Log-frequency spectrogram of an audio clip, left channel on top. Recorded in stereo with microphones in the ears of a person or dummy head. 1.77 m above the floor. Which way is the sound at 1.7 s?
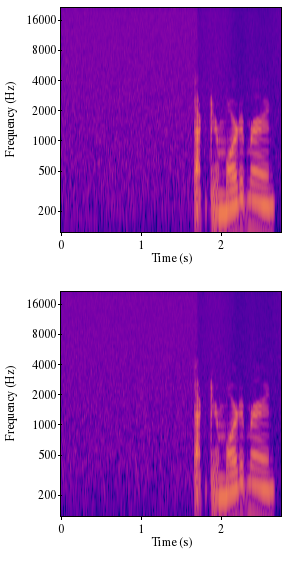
10° left (ahead or behind).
